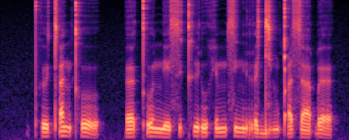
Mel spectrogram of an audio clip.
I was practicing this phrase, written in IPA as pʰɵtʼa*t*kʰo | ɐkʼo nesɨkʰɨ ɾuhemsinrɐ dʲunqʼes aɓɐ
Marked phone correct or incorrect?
incorrect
